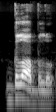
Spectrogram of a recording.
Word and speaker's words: Glóbulo: Glóbulo, a sílaba tônica é gló.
